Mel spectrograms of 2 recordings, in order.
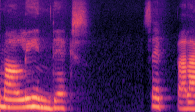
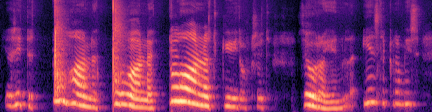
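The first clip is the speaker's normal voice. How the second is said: emphatic thanks; 9 dB louder than usual. Real, not acted. Thanking Instagram followers.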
